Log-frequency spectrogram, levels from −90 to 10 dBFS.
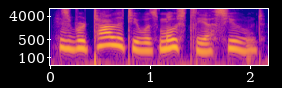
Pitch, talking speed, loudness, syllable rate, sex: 230 Hz, 140 wpm, -15 LUFS, 5.3 syllables/s, female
